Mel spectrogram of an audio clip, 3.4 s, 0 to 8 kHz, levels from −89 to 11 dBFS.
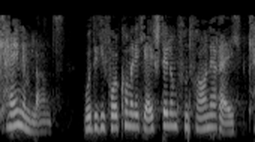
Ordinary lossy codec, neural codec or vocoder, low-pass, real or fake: MP3, 24 kbps; none; 7.2 kHz; real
